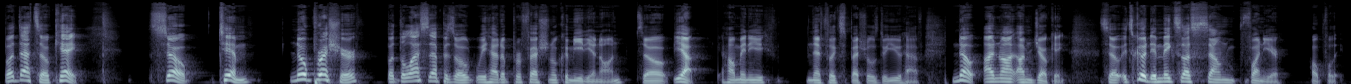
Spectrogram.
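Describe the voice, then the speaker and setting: Playful podcast host, lively pitch. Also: male voice, moderate pace, no echo, studio quality. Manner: playful, jumps up in pitch for jokes. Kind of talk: casual chat.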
